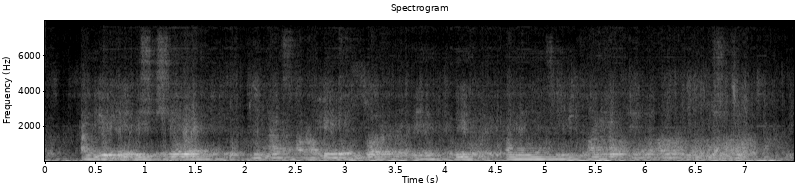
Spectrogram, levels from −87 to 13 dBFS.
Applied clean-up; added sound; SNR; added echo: neural separator model SepFormer DNS4.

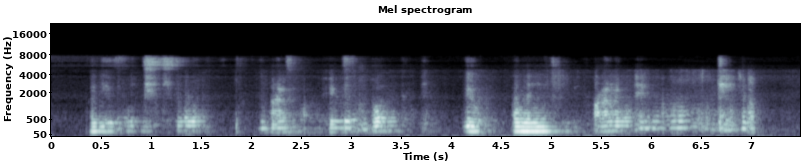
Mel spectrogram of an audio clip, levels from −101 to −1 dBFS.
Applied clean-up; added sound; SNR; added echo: neural mask model DeepFilterNet 3.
